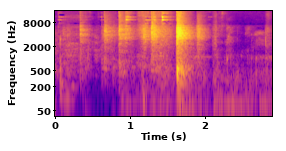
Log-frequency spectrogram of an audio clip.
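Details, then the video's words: Pet husky, female, indoors, vocally demanding a piece of Laughing Cow cheese; a run of short rising whines and yelps building to one louder, sharper cry near the middle, then quieter. "My Husky DEMANDS and Eats LAUGHING COW CHEESE"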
